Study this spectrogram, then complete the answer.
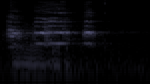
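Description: Chickens in the medieval survival game Life is Feudal cluck and crow in two short bursts, a longer call followed by a brief second one, moderately loud with no talk over them.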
